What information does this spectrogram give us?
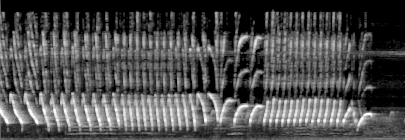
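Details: Canary long rolling chirp song meant as a tutor or trigger for canaries: rapid high sweeping notes in continuous rolls, shifting to a faster, denser trill halfway, then ending with a few longer slurred notes.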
